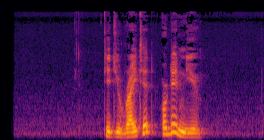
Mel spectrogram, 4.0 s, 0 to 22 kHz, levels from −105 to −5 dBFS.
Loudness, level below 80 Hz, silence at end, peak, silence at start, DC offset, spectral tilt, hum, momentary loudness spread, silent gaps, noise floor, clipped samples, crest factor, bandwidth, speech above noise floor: -27 LUFS; -78 dBFS; 0.9 s; -10 dBFS; 1.55 s; under 0.1%; -6 dB/octave; none; 11 LU; none; -64 dBFS; under 0.1%; 20 dB; 15.5 kHz; 38 dB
